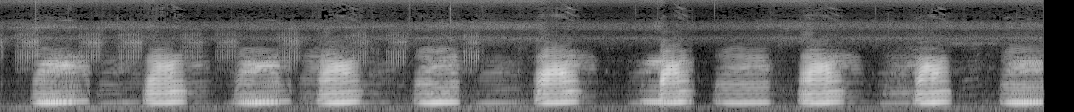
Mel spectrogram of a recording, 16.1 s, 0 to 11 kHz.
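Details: Banded bullfrog, also known as Asian painted frog, rice frog or bubble frog, repeating loud, deep, bleating croaks about every 1.4 seconds, eleven in a row, joined by softer low tones between them, then stopping abruptly.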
